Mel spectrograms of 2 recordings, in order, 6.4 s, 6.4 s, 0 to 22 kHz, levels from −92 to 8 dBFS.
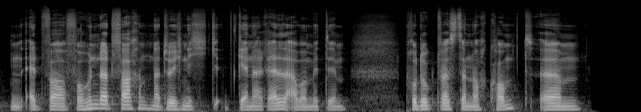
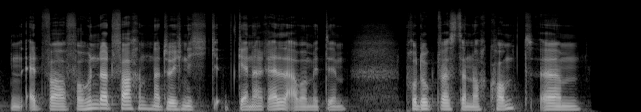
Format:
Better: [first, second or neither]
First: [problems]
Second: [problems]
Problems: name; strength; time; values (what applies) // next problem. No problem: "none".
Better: first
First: none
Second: muffled; slightly; fading above 4 kHz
